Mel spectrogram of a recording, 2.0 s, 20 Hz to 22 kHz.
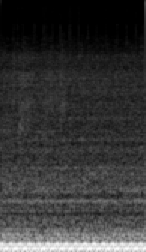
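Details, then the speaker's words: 1997 Chevy Tahoe 5.7L V8 with headers and EGR block-off, cold start after a cold night, 57 degrees at header, trouble codes present: deep, steady burble, even low pulse, no misses, knocks or ticks; normal cold idle. "she's running just fine. But I'm going to shut it down for a second, just so you can hear me."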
